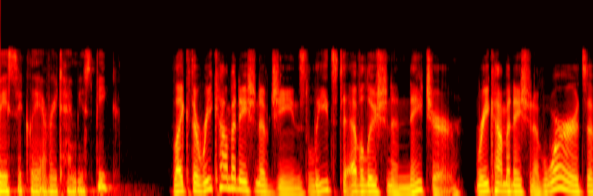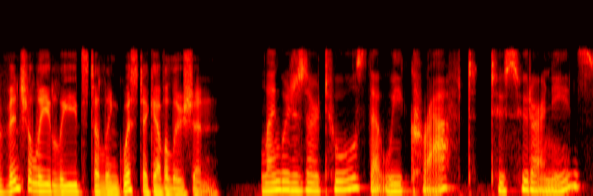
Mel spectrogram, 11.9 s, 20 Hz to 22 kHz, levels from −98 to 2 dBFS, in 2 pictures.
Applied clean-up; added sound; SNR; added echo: none; none; none; none.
